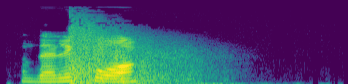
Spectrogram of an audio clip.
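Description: A gun fires once and its blast echoes away.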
